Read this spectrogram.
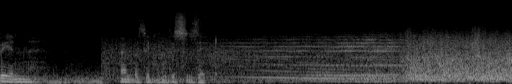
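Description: A diving plane's engine whines, falling in pitch.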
